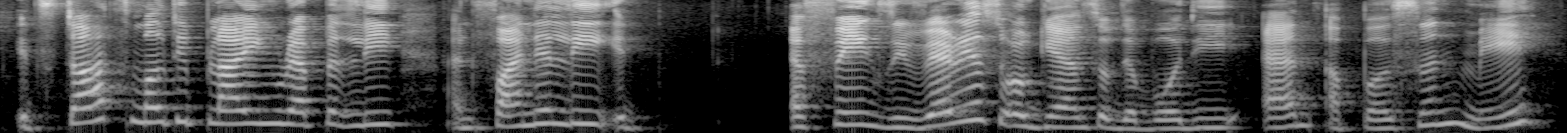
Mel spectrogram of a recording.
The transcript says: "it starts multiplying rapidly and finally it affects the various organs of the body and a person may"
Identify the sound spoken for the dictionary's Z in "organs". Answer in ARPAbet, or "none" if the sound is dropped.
S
